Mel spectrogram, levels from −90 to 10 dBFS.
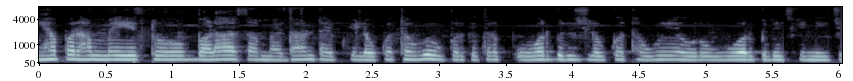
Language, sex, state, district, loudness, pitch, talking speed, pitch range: Bhojpuri, female, Uttar Pradesh, Ghazipur, -20 LUFS, 200 Hz, 260 wpm, 195-210 Hz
